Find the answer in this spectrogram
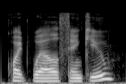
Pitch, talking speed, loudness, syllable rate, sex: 170 Hz, 190 wpm, -13 LUFS, 4.6 syllables/s, female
